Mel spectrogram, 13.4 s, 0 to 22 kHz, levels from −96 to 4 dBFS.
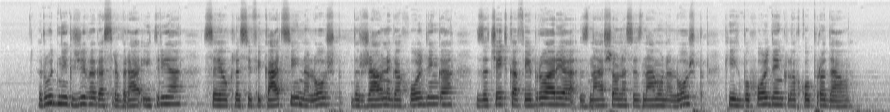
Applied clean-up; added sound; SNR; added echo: none; none; none; reverberation time 1.0 s.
